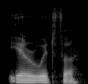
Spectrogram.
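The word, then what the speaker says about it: Yr Wyddfa: And you climbed your Yrwidfa. Is that how you say it? Yrwidfa. Yeah. Yeah. Tough one for us to pronounce, I think. Yeah. But, also known as Mount Snowdon.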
